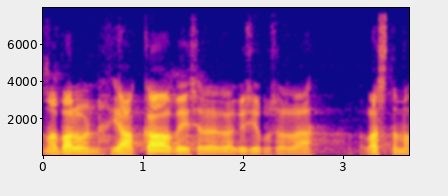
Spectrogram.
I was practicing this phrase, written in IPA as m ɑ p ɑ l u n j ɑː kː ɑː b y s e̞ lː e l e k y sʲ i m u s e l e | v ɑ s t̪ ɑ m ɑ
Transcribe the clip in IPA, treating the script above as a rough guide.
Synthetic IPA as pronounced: m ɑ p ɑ l u n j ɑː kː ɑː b i s e̞ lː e l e k y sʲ i m u s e l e | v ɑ s t̪ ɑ m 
